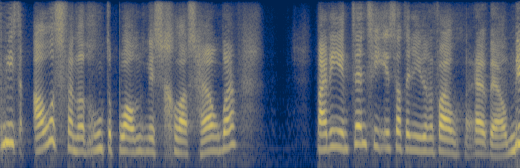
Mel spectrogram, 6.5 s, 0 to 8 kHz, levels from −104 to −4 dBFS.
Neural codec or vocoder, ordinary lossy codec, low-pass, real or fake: codec, 16 kHz, 0.5 kbps, FunCodec, trained on Chinese and English, 25 frames a second; none; none; fake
